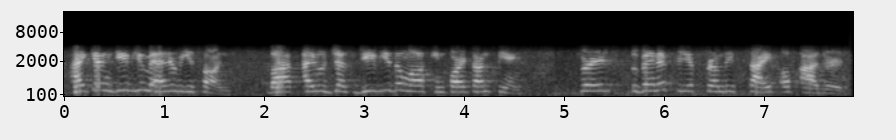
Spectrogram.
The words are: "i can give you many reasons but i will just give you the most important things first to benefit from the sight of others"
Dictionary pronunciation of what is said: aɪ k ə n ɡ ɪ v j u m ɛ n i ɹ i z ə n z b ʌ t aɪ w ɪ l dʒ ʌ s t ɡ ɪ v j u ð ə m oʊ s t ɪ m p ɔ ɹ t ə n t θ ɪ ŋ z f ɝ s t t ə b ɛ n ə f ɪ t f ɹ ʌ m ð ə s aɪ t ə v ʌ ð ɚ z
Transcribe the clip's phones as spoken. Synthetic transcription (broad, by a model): aɪ k ə n ɡ ɪ v j u m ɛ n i ɹ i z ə n s b ʌ t aɪ w ɪ l dʒ ʌ s t ɡ ɪ v j u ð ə m oʊ s t ɪ m p ɔ ɹ t ə n t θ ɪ ŋ s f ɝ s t t ə b ɛ n ə f ɪ t f ɹ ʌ m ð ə s aɪ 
